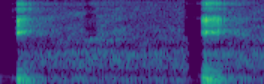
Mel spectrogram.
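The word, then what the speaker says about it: い: হ্যাঁ, তো এর উচ্চারণটা হবে কি হ্রস্ব এর মতো। আমরা উচ্চারণটা এভাবে করবো যে, আমার সাথে উচ্চারণ করুন, ই ই। আমরা উচ্চারণটা ই ই এর মতো করে করব।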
